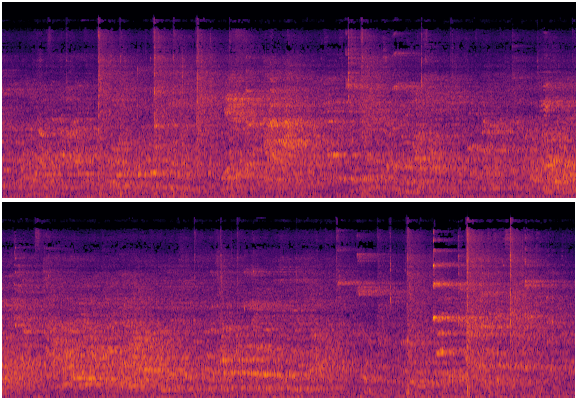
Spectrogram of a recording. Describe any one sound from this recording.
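Shuttlecocks are struck with rackets in sharp pops, echoing in a large hall.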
